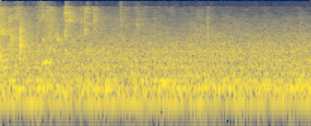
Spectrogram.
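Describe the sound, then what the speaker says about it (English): Hot, steaming water pours steadily into a bowl with a continuous, even splash and trickle, moderately close and heard alone without talking. "I'm going to just pour my water into the bowl"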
